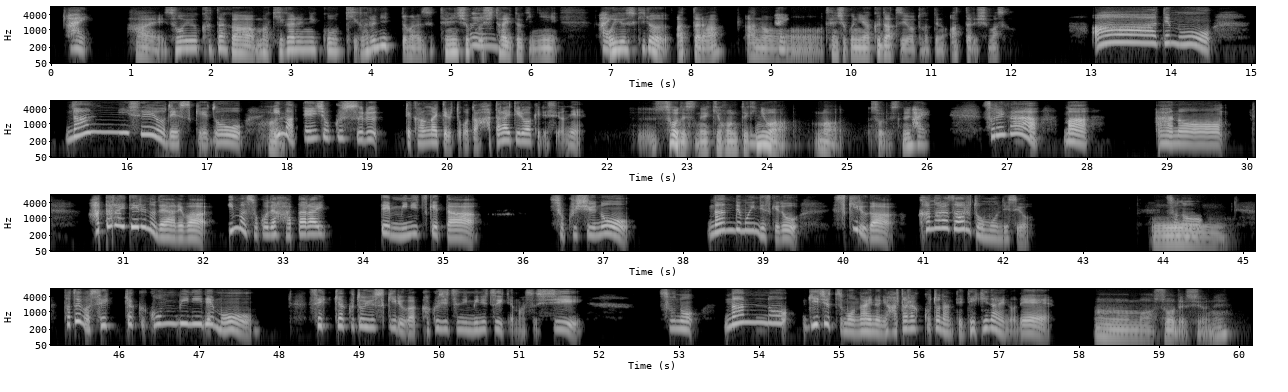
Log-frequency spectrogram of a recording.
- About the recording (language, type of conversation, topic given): Japanese, podcast, スキルを他の業界でどのように活かせますか？
- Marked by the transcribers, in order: tapping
